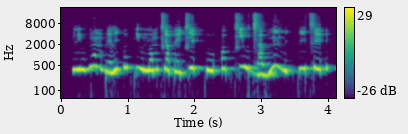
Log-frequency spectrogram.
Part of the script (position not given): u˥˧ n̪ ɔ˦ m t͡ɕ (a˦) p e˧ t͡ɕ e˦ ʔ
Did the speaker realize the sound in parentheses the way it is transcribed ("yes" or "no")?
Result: no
